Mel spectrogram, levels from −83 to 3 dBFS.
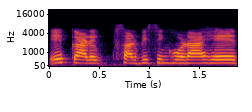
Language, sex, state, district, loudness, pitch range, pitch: Hindi, female, Bihar, Kishanganj, -18 LUFS, 230-240 Hz, 235 Hz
